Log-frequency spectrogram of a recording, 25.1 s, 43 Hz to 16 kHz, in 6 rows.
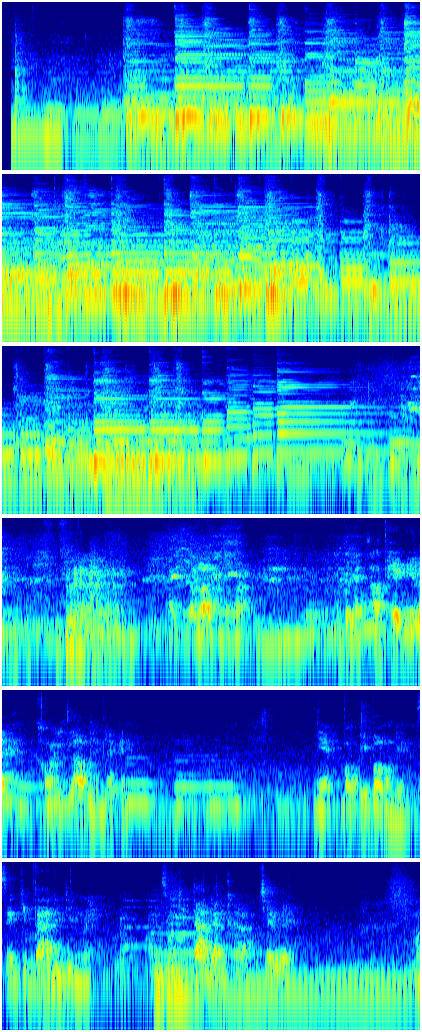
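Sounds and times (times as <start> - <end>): fingerpicked acoustic guitar: 0.1 - 19.8, 20.5 - 25.0.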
